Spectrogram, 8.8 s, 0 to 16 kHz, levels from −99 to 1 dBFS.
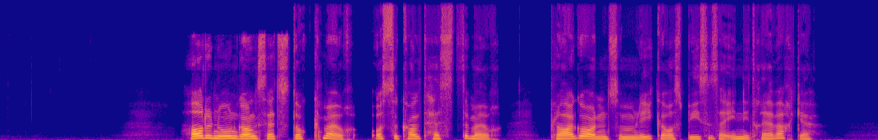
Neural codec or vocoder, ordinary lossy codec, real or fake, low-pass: none; Opus, 32 kbps; real; 14.4 kHz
